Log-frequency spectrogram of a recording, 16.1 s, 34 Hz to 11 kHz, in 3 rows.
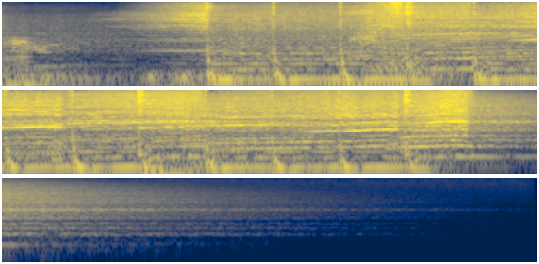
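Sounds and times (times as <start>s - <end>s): film score with heavy bass: 0.0s - 13.0s.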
